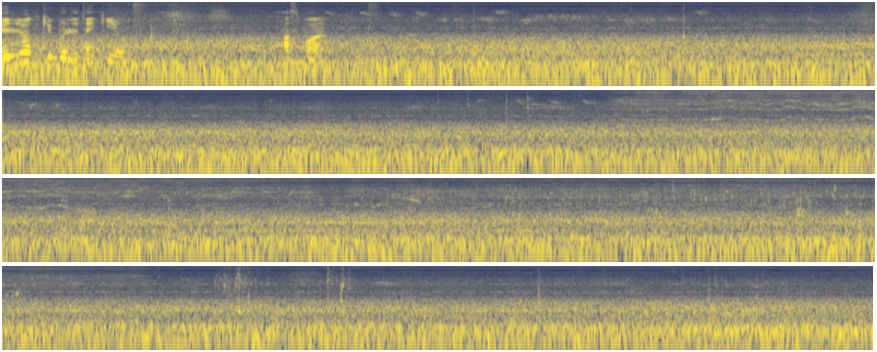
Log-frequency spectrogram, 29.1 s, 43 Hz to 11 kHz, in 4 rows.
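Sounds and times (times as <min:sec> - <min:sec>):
river water rushing: 0:18.8 - 0:22.6.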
